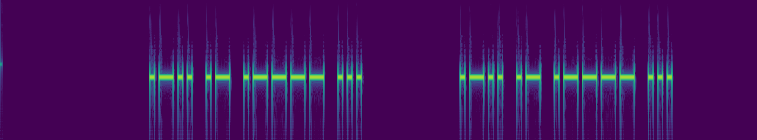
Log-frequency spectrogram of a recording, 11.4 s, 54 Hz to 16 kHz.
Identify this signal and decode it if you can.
Morse code, heard as a keyed tone, about 17 wpm, 700 Hz. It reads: LA1S LA1S
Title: DXCC-100 Call Signs - 4 Characters - Repeated 2x - 17wpm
